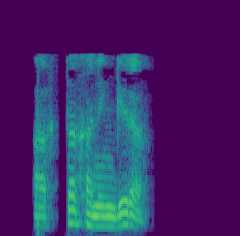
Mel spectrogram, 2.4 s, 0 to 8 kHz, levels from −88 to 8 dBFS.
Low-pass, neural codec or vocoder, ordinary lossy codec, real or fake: 7.2 kHz; none; AAC, 16 kbps; real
